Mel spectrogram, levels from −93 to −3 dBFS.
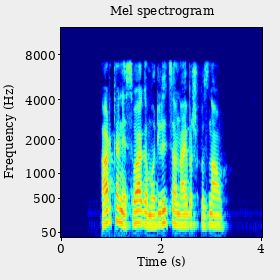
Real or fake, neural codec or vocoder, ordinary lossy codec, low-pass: fake; codec, 16 kHz, 4 kbps, X-Codec, WavLM features, trained on Multilingual LibriSpeech; none; 7.2 kHz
